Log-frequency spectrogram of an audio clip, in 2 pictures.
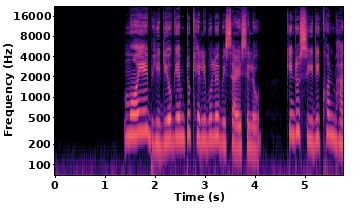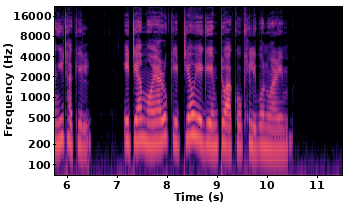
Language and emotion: Assamese, sad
